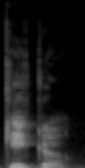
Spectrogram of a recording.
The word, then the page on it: quica: provençal; quico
